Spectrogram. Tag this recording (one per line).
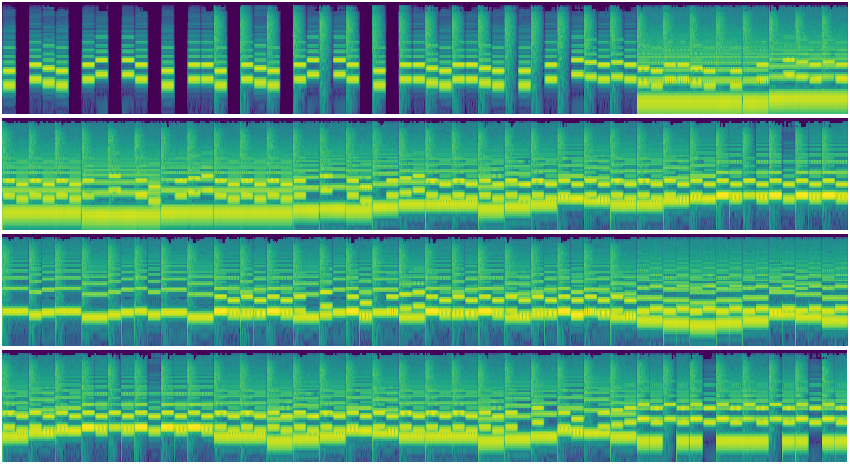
Pixel
Loop
Music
